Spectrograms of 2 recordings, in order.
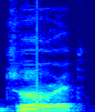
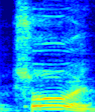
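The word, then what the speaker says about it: Taured: The mysterious tale of the man from Chored. The Chored, this is how it's spelled as well. T-A-U-R-E-D. Chored.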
